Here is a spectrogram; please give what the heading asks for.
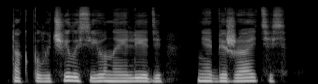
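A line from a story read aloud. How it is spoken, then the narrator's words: Quiet mumble. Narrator (Russian): тихо пробормотал он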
